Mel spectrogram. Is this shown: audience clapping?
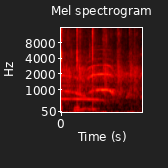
yes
